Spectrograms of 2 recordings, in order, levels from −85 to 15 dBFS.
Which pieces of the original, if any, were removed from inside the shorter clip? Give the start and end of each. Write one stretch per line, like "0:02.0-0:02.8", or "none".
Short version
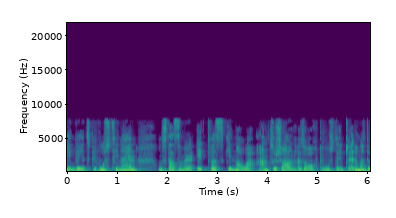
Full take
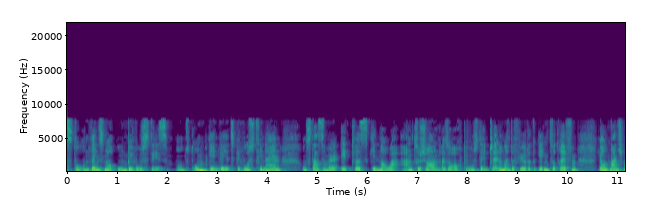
none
